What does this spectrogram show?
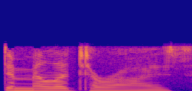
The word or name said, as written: demilitarize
